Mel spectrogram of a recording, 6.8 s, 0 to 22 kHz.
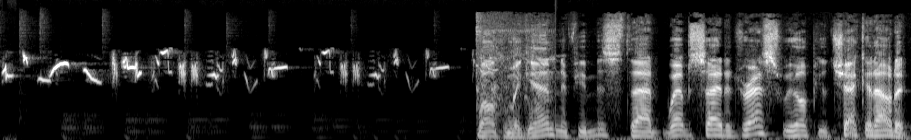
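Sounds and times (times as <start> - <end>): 
orchard oriole singing: 0.0 - 4.8
speech: 3.6 - 6.8.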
